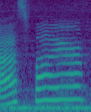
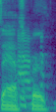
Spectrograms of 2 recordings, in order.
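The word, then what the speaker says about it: Aspyr: gonna remake developed by a sphere aspire can't pronounce it i i thought it was asking it's asper yeah okay nice but yeah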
